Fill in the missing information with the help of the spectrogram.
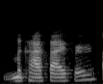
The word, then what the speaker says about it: Mekhi Phifer: Mekhi Phifer.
